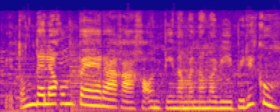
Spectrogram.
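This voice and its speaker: A woman's voice: medium pitch, lively intonation, fast, over music, close to an everyday voice. A woman playing a weary, long-suffering wife in her thirties, meek and evasive, in a Filipino radio drama.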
